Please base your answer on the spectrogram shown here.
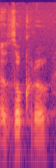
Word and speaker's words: dhikr: Dhikr, or it's actually pronounced dhukru, is to recall what you stored or what you had held in your memory.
